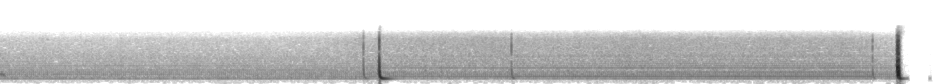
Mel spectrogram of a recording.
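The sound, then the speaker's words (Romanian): A steady radio carrier is left on the air as a test, to hear whether there is an effect, an even, buzzing hum with a hiss of noise, broken by a few sharp clicks before cutting off abruptly at the end. “Până atunci, uite, las eu o purtătoare ca să auzi dacă există efect.”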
